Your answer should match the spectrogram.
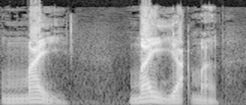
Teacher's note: tulisan dan bacaan beda ditulisnya Man ya'mal dibaca jadi May jadi double double Y ya n-nya hilang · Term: Idgham Bighunnah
